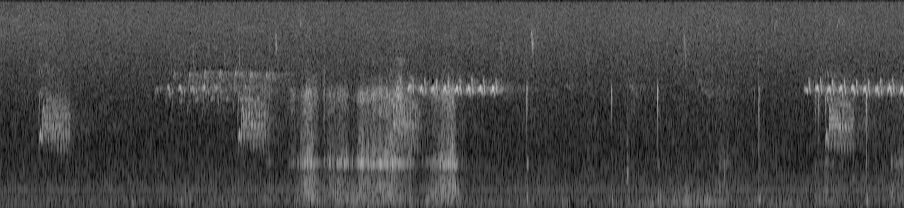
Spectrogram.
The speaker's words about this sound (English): There's a yellow-throated warbler singing.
